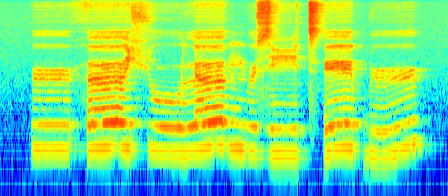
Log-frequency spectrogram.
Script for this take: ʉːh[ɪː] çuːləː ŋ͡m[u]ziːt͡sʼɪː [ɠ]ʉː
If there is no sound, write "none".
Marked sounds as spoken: əː, ʉ, ɓ

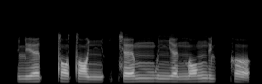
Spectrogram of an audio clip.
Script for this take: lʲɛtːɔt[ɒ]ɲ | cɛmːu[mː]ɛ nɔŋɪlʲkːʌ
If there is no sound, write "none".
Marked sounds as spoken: ɒ, ɲ

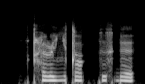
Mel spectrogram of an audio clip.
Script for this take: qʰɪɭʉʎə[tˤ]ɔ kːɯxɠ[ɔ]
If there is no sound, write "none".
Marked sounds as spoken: t, ə

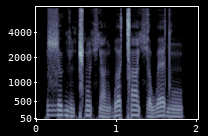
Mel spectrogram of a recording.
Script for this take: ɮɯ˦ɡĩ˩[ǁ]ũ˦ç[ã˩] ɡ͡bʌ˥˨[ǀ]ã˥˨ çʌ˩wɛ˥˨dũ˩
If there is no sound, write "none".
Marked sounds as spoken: ǁ, ã˩, ǀ

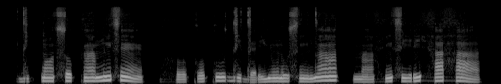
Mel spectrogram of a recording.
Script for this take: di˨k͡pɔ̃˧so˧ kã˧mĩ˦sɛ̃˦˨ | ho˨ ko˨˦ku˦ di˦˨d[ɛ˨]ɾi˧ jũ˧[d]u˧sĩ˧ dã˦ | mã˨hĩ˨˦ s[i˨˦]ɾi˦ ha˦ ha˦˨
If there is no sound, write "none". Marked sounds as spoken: ɛ˨, ɾ, i˧

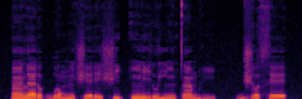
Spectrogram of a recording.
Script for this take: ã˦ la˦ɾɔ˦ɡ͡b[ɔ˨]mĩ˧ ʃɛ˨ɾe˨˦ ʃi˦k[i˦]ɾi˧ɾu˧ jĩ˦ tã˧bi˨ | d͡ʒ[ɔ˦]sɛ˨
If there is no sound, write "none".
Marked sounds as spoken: ɔ˦˨, ĩ˦, ɔ˧

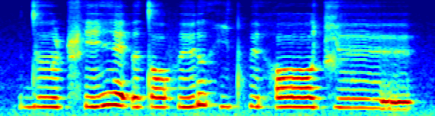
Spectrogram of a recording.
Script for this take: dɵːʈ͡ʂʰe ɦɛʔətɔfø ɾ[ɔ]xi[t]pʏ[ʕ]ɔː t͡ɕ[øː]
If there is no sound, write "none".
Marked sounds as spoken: ɵ, t, h, øː

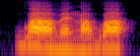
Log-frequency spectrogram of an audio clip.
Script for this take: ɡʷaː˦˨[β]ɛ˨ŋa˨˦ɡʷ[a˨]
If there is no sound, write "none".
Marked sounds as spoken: β, a˦

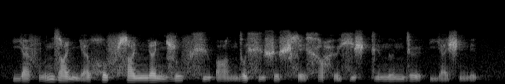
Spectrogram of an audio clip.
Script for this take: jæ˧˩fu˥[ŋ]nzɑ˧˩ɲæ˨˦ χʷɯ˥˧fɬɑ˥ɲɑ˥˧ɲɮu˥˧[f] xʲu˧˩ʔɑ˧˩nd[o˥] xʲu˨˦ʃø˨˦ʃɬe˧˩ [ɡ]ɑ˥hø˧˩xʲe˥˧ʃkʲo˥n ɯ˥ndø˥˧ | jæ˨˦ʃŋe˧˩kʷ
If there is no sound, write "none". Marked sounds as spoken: none, f, o˥, x

